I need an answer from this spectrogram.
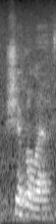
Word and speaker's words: Shibboleth: How would you pronounce that word? Shibboleth.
